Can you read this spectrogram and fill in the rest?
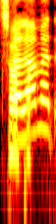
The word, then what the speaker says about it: salamat: Salamat. – Salamat is good.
